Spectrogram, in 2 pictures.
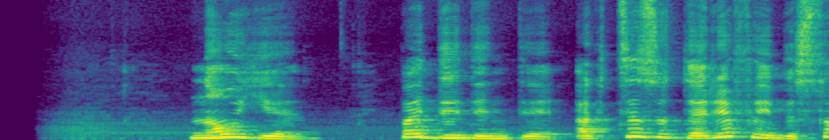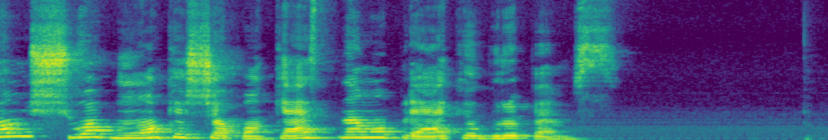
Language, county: Lithuanian, Panevėžys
